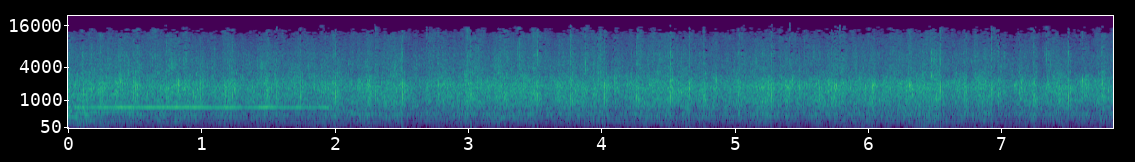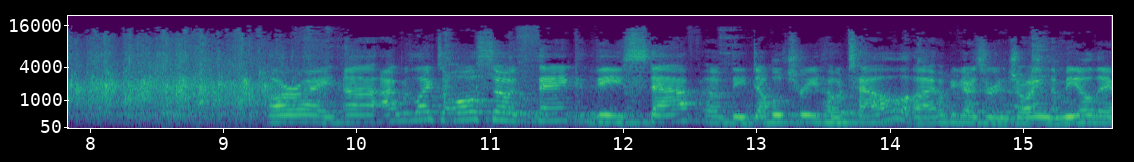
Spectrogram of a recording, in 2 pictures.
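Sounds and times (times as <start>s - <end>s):
room full of people applauding: 0.0s - 9.8s
speech: 9.4s - 15.6s.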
